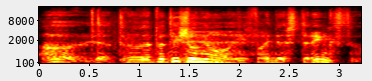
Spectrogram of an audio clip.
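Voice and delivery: lightly mimicked sage master; wise mentor voice. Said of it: "Okay, Mister Miyagi".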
